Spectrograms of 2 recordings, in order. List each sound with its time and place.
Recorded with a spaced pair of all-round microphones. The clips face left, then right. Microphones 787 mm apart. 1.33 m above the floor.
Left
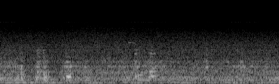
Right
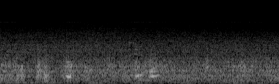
0.0 s a machine running: 80° left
